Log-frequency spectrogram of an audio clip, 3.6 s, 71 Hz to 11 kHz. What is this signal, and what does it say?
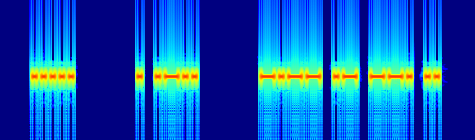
Morse code, heard as a keyed tone, about 36 wpm, 700 Hz. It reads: 5 EL YAGI
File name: UK MASTER QSOs TRAINING / 35WPM / UK MASTER QSOs 0038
